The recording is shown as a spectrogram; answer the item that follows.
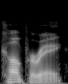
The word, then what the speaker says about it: Comparet: presented by Bertrand Lewis comparat pronounced compere and Bertrand Lewis compere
